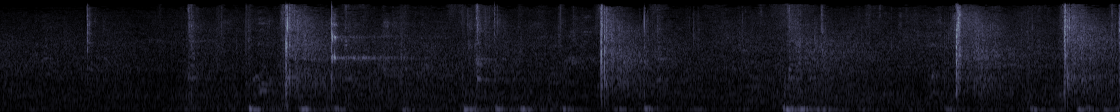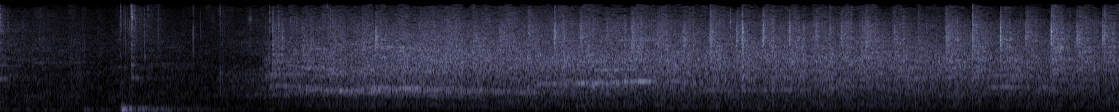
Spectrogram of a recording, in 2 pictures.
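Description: Badminton rally: sharp racket strikes on the shuttlecock at irregular intervals, mixed with thuds of footwork on the court. About ten seconds in, the rally ends and the arena crowd breaks into loud applause and cheering that carries on.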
